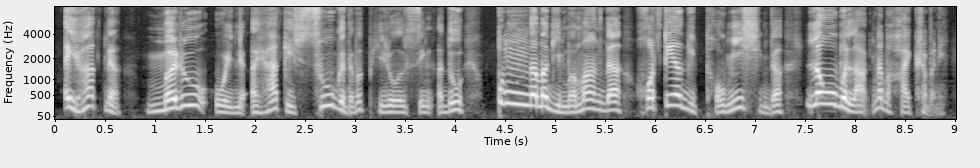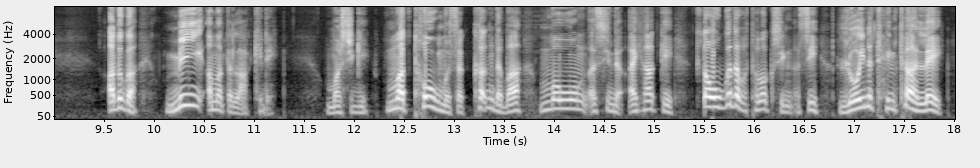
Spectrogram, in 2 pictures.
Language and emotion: Manipuri, angry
